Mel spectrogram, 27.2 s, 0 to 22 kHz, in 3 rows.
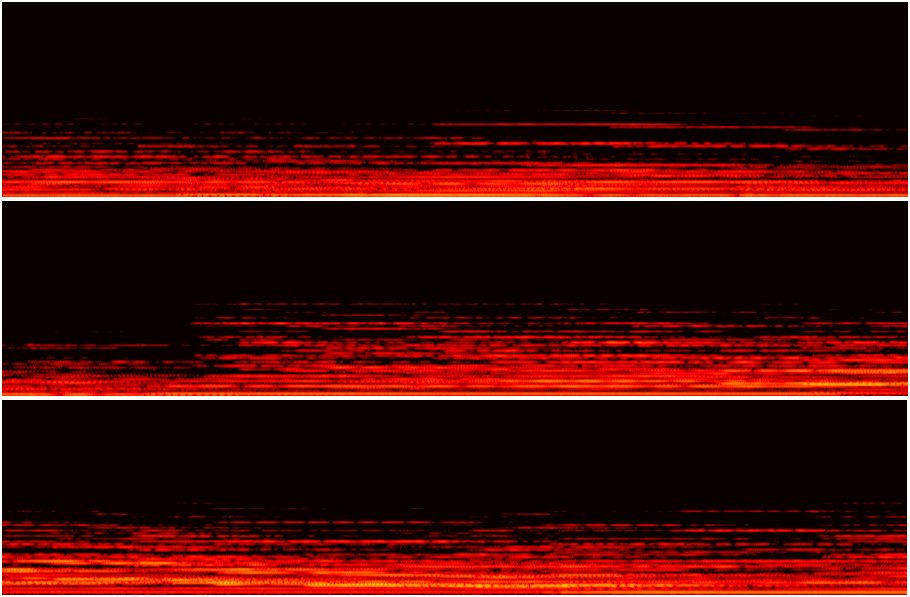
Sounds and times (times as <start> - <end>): Piano: 0.0 - 27.1.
